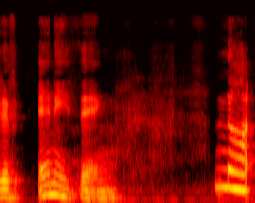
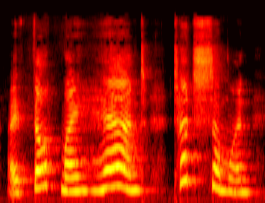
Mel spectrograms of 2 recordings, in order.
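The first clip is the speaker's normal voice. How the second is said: plain reading voice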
